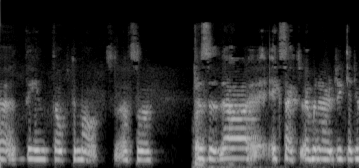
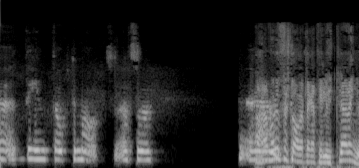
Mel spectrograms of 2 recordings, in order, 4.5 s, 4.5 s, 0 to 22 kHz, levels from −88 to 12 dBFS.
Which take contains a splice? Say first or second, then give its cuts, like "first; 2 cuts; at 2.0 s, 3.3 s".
first; 1 cut; at 2.4 s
